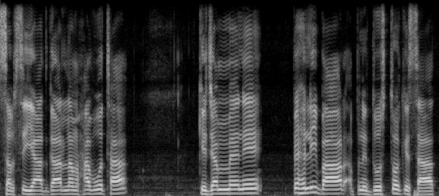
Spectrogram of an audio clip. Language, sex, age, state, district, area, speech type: Urdu, male, 30-45, Bihar, Madhubani, rural, spontaneous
